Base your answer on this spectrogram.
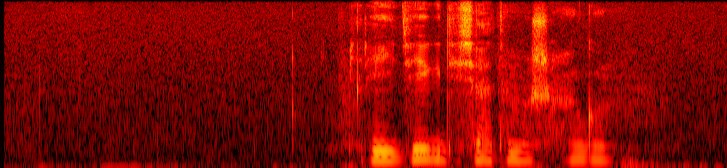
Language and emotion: Russian, sad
